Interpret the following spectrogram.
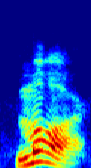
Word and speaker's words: Mar: through the date Aramaic word is pronounced Mar so I like to say Mar like Maroon because I'm a maroon yeah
